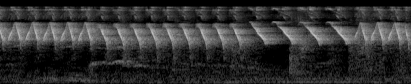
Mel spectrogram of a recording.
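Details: Canary song in a richly varied style (cengkok mewah): a fast, steady run of high, bright repeated trill notes, about two per second, continuing without a break, with a brief lower whistled note partway through.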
